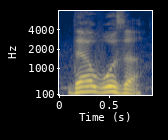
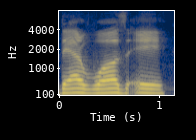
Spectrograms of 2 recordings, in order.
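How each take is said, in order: First: 'Was' and 'a' run together without a break. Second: 'Was' and 'a' are said as separate words. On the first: The speaker calls it right. "That's why it will link here as well" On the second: The speaker calls it wrong. "not there was a"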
